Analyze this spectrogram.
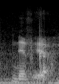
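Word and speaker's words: Nivkh: What main thing I got out of it was the correct pronunciation of Nivka, which is an Aboriginal culture in the Okhotsk region north of Hokkaido. It's spelled N-I-V-K-H. I never knew how to pronounce it. – Nivka.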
